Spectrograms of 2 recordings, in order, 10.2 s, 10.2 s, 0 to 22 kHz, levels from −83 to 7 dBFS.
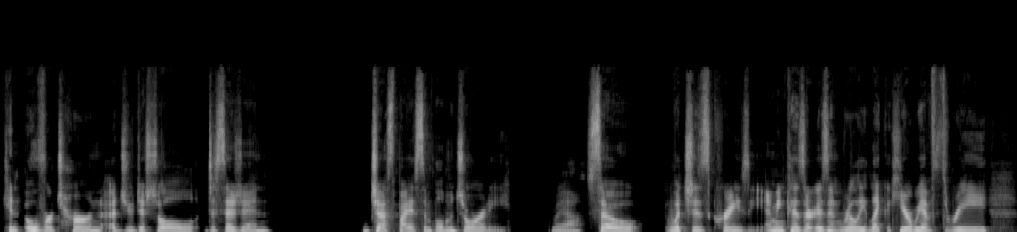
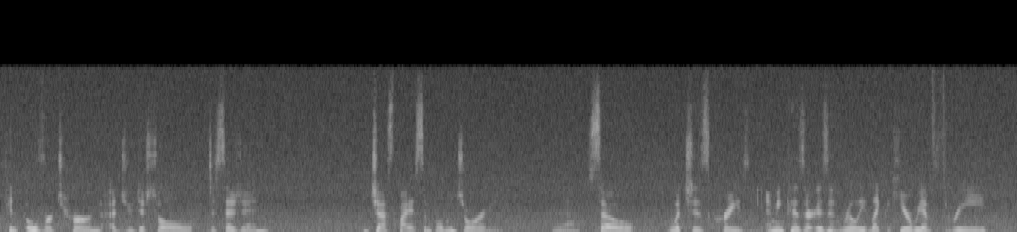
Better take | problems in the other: first | hiss; noticeable; throughout; 10 dB below the speech

